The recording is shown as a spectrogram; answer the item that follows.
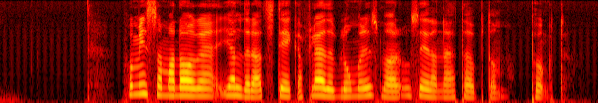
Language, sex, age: Swedish, female, 29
